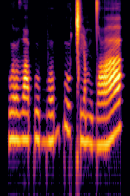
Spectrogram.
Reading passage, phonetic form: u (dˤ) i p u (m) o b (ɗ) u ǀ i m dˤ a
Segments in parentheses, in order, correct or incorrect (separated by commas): incorrect, incorrect, incorrect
